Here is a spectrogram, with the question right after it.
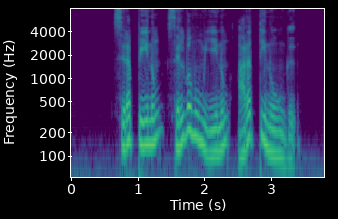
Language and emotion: Tamil, neutral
